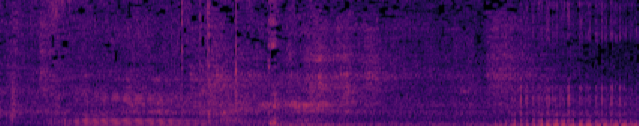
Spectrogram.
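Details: Italian Greyhound. An Italian Greyhound snores in its sleep. A brief droning, buzzy tone gives way to rough, rumbling breaths that flutter rapidly toward the end.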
